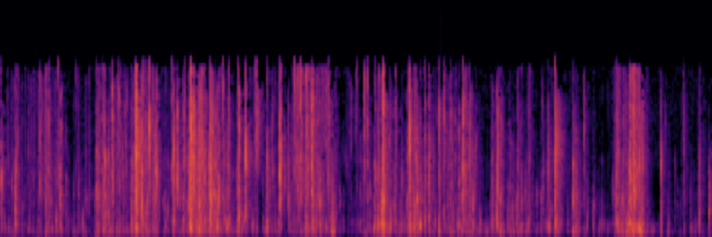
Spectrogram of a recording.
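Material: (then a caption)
Woven polypropylene. An empty blue woven polypropylene IKEA BRATTBY carrier bag is grabbed and crumpled by hands. The result is a steady stream of dense, crisp crinkling and crunching with sharp crackles that swell and fade over nine seconds, centred in the midrange with bright edges and little low end.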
